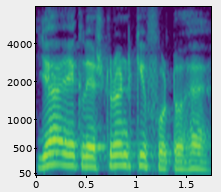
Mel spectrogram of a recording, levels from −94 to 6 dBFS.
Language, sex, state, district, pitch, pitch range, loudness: Hindi, male, Jharkhand, Palamu, 175 Hz, 140-190 Hz, -15 LUFS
